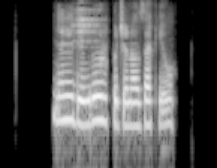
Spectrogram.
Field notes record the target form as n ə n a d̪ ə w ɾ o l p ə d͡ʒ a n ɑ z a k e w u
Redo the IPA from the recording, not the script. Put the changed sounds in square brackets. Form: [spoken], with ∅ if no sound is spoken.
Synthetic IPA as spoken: n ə n [e] d̪ ə w ɾ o [ɾ] p ə d͡ʒ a n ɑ z a k e w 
